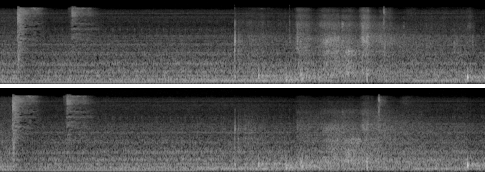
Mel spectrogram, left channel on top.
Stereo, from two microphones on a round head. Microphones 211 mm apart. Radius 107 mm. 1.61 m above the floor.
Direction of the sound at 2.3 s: 45° left (ahead or behind).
